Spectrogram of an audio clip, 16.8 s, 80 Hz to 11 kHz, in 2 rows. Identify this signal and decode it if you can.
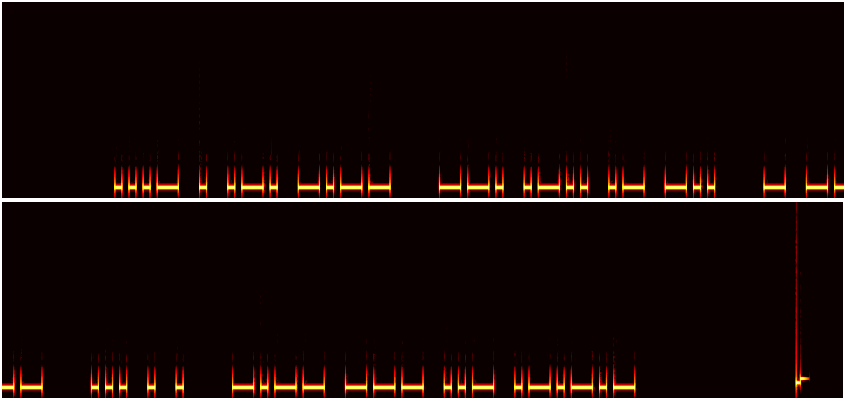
Morse code, heard as a keyed tone, about 17 wpm, 700 Hz. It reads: VERY GLAD TO SEE YOU.
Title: Sentences from Top 800 Words 17wpm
